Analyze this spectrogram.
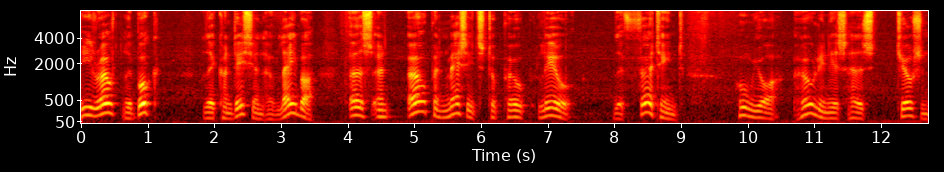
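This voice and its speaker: With a Danish accent, a man speaks at a very slow pace and medium pitch, his pitch swinging very widely and his loudness rising and falling sharply, with long, frequent pauses. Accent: Danish accent, non-native English. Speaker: political party member. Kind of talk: reading aloud a letter. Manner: halting.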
